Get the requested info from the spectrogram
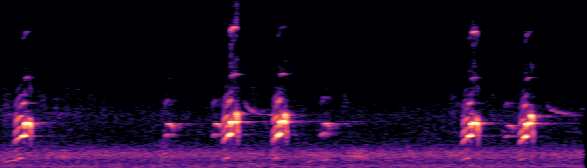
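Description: An American avocet gives five sharp, high 'kleek' notes, some in quick pairs, over a soft, steady background hiss.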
